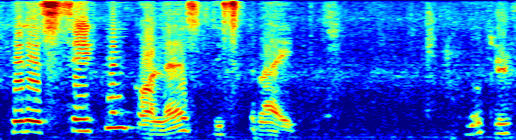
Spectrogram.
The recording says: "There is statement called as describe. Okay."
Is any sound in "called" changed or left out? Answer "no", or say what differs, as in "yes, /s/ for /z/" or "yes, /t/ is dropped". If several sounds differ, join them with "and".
yes, /d/ is dropped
